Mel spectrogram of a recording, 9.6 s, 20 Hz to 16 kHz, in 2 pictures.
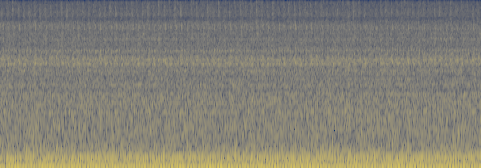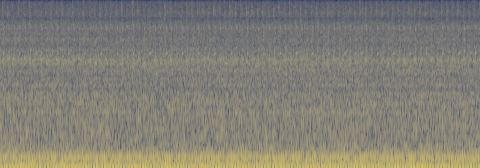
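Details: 2014 Porsche Cayman, 34k miles, at idle: steady idle with faint, fairly quick ticking in the engine note; source not yet identified.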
